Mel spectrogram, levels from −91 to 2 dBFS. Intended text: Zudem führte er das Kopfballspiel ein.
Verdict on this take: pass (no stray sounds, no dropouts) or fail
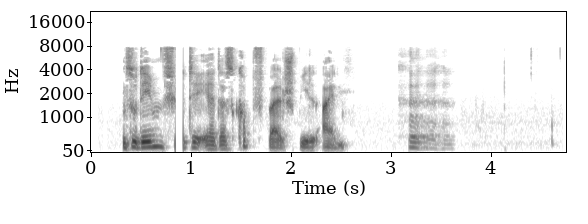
fail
